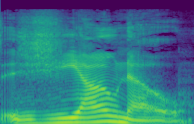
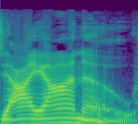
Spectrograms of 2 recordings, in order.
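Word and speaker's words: Xiono: those deals and then his last name is spelled x i oh and oh and that's why I'm saying it's Gio know or just Ayano something like that but either way he's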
